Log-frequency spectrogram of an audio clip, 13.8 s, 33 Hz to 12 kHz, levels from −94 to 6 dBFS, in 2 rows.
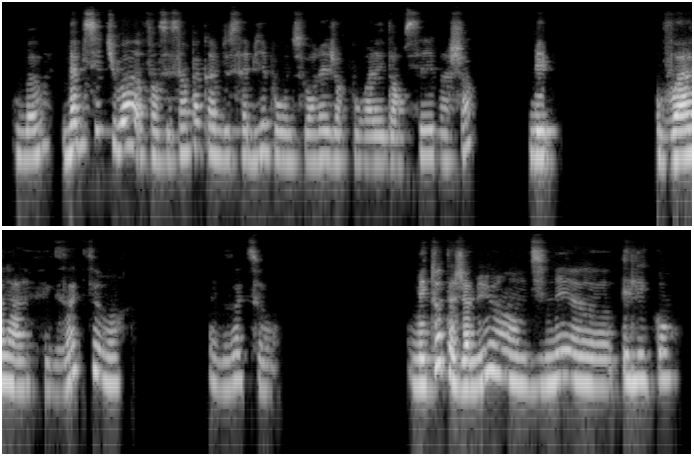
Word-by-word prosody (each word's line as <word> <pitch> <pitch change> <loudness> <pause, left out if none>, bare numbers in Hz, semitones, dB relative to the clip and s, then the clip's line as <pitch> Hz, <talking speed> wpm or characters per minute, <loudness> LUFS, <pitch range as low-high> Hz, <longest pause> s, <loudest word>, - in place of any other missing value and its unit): Bah 200 0 -1
ouais! 255 - -9 0.2
Même 245 +5 +3
si, 415 +9 -4
tu 290 -10 -6
vois, 265 +2 +7
enfin 205 -2 -5
c'est 190 -1 -8
sympa 225 +5 -3
quand 235 -3 -4
même 215 - -2
de 200 - -6
s'habiller 205 +3 -6
pour 200 -3 -5
une 190 - -7
soirée, 190 +1 -5
genre 190 -1 -6
pour 185 -2 -11
aller 180 0 -2
danser 180 +4 -5
machin, 190 +10 -5 0.5
mais 200 -1 +1 1.0
voilà! 200 +1 +6 0.2
Exactement! 215 - -3 0.9
Exactement. 205 -3 -9 1.3
Mais 205 0 +5
toi, 365 - +6
tu - - +3
as - - +10
jamais 195 +1 +5
eu 300 +3 +4
un 240 -6 +1
dîner, 210 +5 -1
heu, 205 -2 0
élégant? 230 +2 -1
205 Hz, 150 wpm, -21 LUFS, 195-230 Hz, 1.3 s, as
